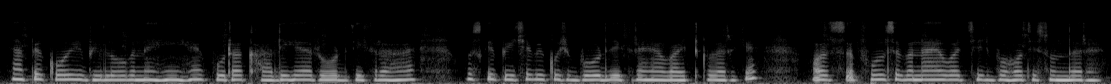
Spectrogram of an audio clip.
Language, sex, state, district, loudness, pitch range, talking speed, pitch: Hindi, female, Bihar, Saran, -27 LUFS, 200-220 Hz, 190 wpm, 205 Hz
